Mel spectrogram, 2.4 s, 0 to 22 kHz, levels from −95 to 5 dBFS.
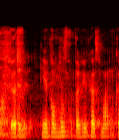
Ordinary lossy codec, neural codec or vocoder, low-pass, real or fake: MP3, 96 kbps; autoencoder, 22.05 kHz, a latent of 192 numbers a frame, VITS, trained on one speaker; 9.9 kHz; fake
